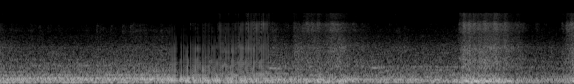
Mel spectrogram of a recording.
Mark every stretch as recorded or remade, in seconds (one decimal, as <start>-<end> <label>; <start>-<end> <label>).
0.0-1.7 recorded; 1.7-2.7 remade; 2.7-5.7 recorded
